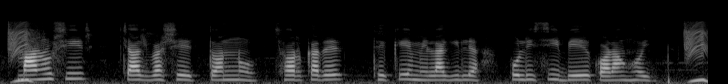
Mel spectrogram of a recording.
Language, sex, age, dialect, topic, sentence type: Bengali, female, 18-24, Rajbangshi, agriculture, statement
